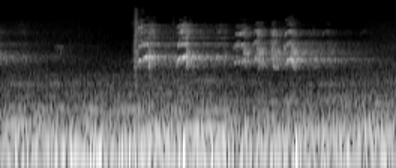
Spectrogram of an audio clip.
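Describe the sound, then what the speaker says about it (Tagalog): A bird calls at night, a series of high, sharp chirping or squawking notes from mid-distance over a low, steady rumble of background ambience. "Doon na namin napansin na yung tunog ng ibon kanina ay naririnig pa rin namin."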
